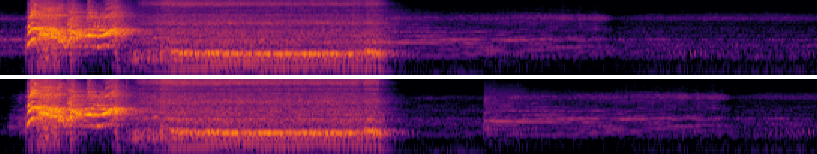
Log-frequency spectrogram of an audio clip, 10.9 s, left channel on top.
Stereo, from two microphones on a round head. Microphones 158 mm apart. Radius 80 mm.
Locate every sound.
0.3 s a scream: 15° right (ahead or behind), 0.5 m; by 1.6 s 5° right (ahead or behind), 1.6 m
1.7 s sawing: 85° right, 1.4 m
